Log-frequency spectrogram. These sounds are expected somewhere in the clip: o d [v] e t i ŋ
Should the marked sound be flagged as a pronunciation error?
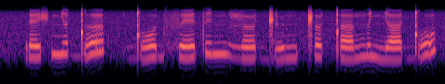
yes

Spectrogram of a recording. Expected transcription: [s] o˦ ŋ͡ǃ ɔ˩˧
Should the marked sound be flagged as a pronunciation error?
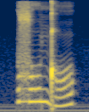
yes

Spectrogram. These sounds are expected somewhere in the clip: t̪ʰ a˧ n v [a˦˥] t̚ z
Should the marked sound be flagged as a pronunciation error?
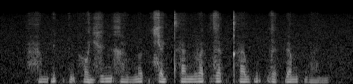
no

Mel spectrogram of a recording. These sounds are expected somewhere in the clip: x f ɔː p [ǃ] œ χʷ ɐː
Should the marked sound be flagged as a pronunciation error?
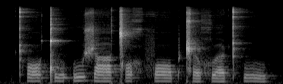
yes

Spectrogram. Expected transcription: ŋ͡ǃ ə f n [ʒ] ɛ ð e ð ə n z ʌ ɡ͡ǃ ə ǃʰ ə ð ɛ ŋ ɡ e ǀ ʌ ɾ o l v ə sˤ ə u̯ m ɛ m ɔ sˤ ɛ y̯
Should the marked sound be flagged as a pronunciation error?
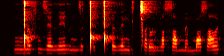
yes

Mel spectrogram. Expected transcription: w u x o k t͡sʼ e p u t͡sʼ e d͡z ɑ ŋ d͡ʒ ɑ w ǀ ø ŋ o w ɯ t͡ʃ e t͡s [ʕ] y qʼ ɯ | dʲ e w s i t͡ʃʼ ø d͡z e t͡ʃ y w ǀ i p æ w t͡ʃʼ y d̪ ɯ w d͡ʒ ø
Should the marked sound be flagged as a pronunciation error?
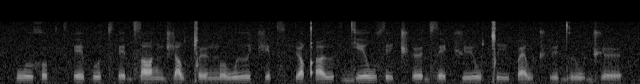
yes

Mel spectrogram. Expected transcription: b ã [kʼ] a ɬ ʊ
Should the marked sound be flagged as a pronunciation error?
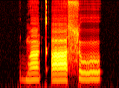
no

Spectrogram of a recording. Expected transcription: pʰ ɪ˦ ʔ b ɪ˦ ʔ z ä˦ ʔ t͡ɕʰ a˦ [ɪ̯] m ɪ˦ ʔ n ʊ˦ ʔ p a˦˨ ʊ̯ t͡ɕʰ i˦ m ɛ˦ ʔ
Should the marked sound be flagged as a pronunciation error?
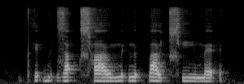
yes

